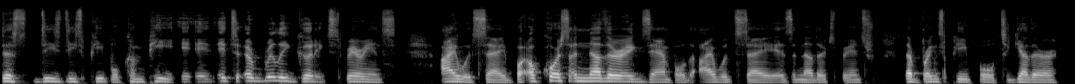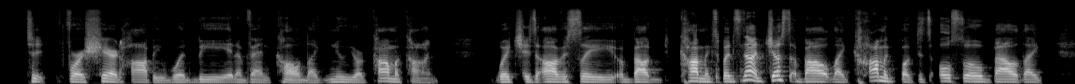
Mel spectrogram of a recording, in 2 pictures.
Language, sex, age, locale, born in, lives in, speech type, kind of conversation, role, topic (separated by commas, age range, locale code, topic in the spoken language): English, male, 35-39, en-US, United States, United States, conversation, unstructured, none, How do hobbies help you connect with other people?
